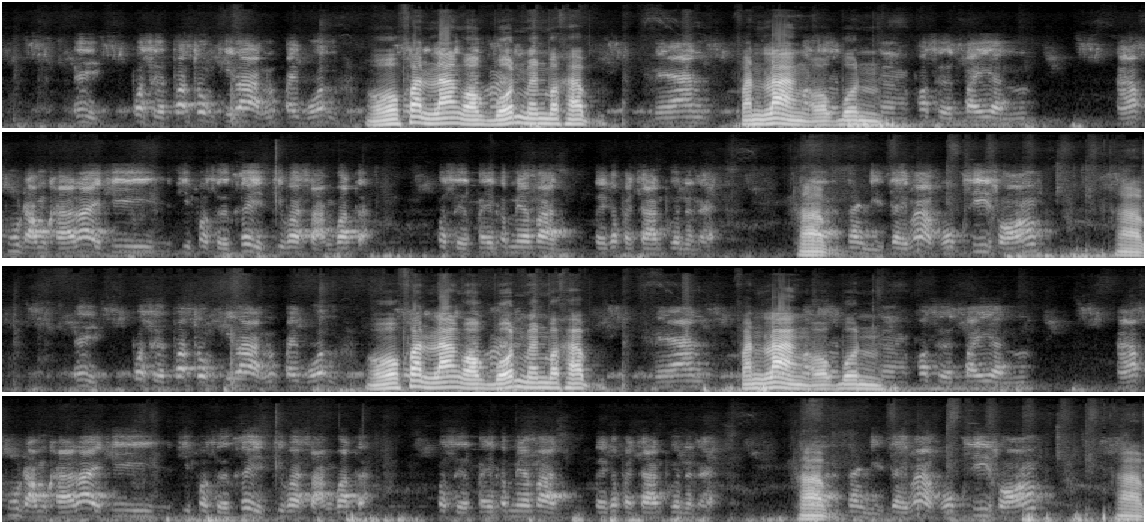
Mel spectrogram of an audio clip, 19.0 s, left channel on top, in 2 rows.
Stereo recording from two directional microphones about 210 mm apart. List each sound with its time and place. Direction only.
0.6 s speech: 30° left (ahead or behind)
